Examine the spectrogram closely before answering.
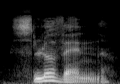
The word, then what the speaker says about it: Slovène: La Slovénie, so only one form here, Slovène. Slovène. Remember, E accent grave, you open it.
